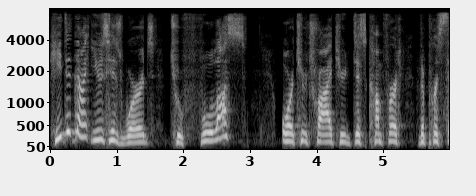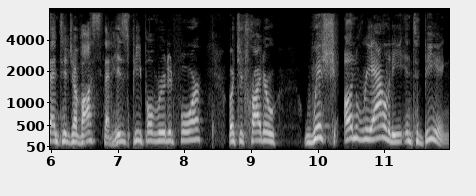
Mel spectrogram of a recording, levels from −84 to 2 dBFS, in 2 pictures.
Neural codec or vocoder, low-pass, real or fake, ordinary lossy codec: none; 7.2 kHz; real; AAC, 32 kbps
